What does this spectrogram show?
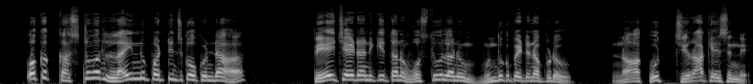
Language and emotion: Telugu, angry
